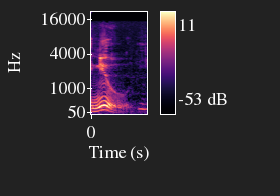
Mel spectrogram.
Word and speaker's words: gnu: A gnu. Spelled... A gnu. Yes. Gnu. Spelled gnu and pronounced oo.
